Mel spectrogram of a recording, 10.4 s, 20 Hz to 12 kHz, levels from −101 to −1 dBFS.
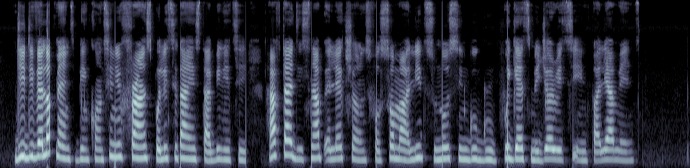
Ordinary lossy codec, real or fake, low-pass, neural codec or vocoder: none; real; none; none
